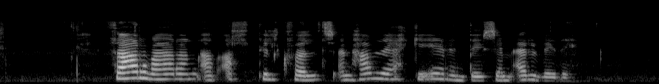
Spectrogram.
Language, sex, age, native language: Icelandic, female, 30-39, Icelandic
